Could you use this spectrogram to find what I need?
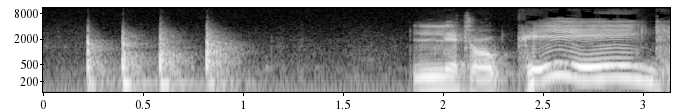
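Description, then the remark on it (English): Four quick, evenly spaced, sharp knocks on the door of a house, then a short pause before a voice speaks. “And he knocked at the house again.”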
